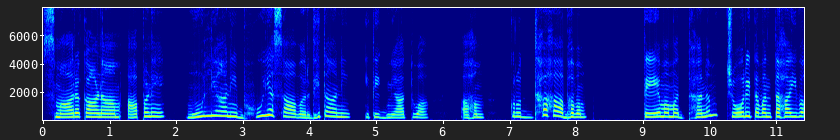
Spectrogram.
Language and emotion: Sanskrit, sad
